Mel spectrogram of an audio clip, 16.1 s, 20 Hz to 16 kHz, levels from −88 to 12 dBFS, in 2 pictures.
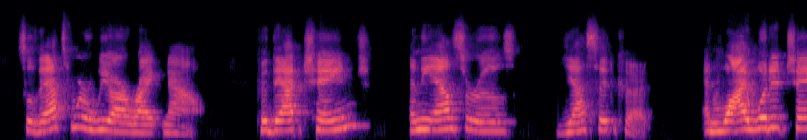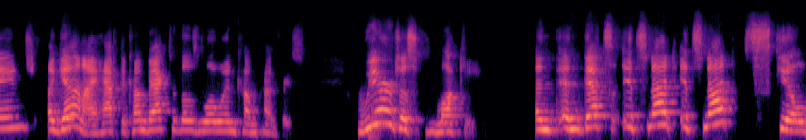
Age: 50-69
